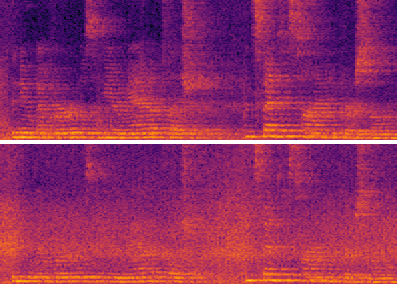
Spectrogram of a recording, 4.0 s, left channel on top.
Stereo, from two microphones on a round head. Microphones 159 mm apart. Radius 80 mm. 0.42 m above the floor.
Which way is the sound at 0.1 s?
35° right (ahead or behind).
